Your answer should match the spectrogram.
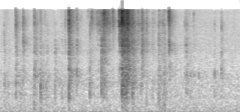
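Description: Thin plastic packaging of an air freshener crinkling as it is worked open and handled: a few short, sharp crinkles and crackles.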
